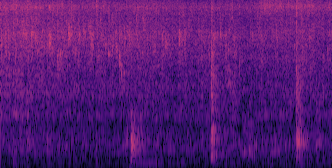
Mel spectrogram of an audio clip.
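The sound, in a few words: pounded onions frying in hot groundnut oil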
